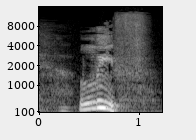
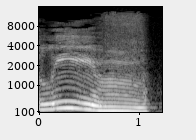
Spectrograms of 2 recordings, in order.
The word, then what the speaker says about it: leave: is that correct no it's not leaf with an unvoiced F I should have said leave with a voiced V sound faisa she just received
